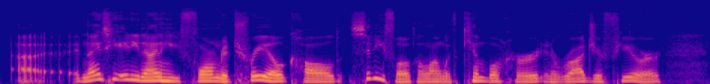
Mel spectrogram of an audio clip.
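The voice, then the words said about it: Congested voice from a cold. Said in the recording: “if you can't tell, I have a cold”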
